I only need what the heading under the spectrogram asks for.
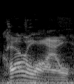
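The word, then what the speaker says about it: Carlisle: I need to get the pronunciation of this place in Indiana. All right, it is Carile. All right, Carlile and Sullivan going around.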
